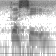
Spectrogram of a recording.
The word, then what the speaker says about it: Gusi: At Morgan's wedding, the celebrant asked Mum for her name so that he could introduce her, and, deadpan, she replied, Gusi, it rhymes with pussy, before striding on stage.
